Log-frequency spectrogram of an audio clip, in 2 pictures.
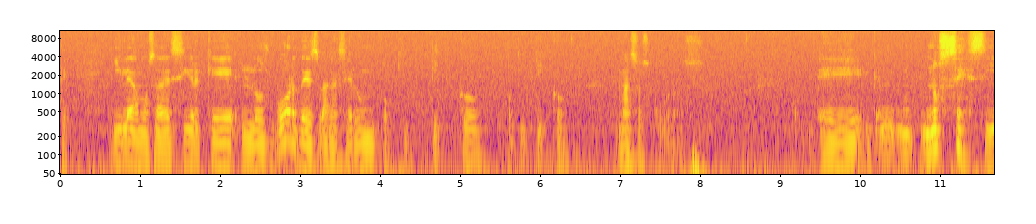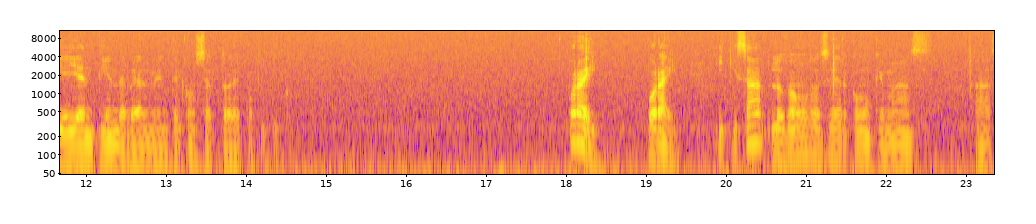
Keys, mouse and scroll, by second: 0.8 click, 3.4-6.5 drag, 7.1-8.7 drag, 13.2-18.1 drag, 21.4-23.3 shift+drag.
